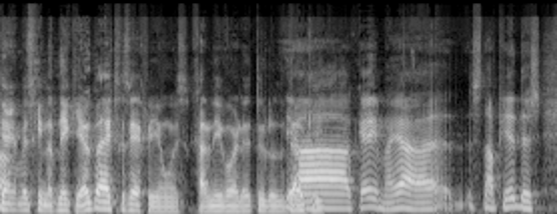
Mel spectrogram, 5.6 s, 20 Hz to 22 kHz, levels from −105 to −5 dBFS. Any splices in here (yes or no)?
no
